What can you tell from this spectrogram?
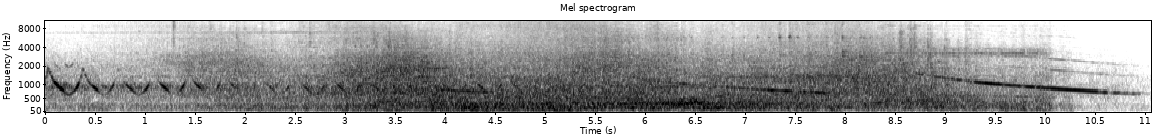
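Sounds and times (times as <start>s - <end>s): passing vehicles: 0.0s - 11.0s
siren sliding down in pitch: 0.0s - 11.0s.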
